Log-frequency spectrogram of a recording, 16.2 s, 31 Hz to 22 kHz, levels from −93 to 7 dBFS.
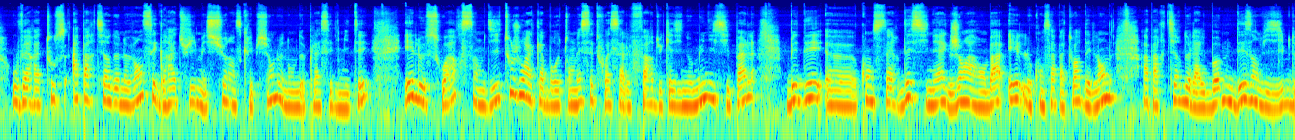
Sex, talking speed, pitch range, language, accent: female, 195 wpm, 160-205 Hz, French, French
